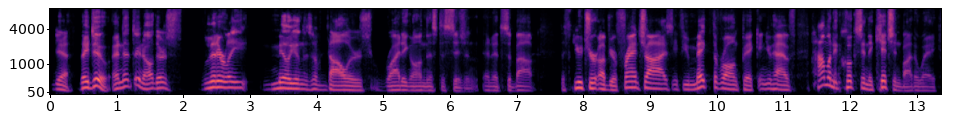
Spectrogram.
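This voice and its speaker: A man's voice: mid-range voice, animated, normal speed, no room sound, clean studio sound. A man hosting a podcast in casual, slangy sports chat over a remote video call. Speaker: podcast host.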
